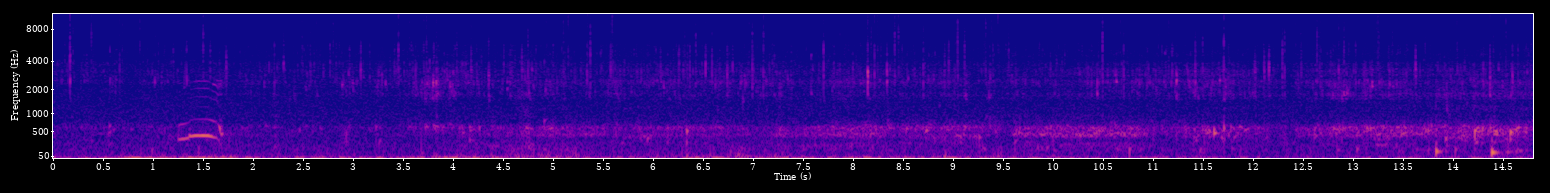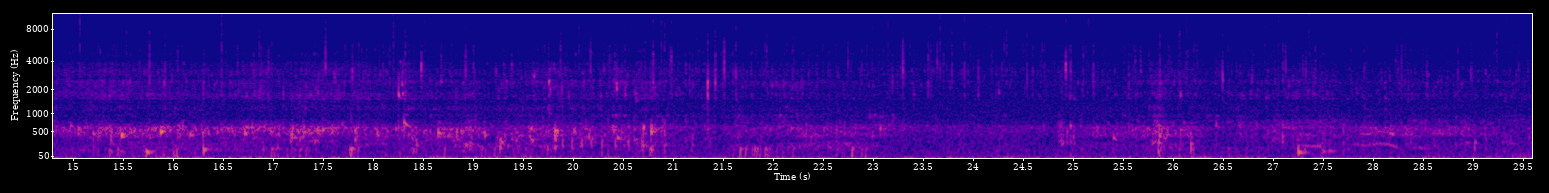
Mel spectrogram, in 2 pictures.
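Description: Muffled underwater sound of moving water, heard with the microphone submerged, with many faint crackling clicks.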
